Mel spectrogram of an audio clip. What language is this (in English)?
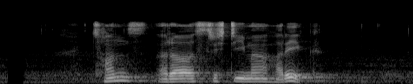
Nepali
